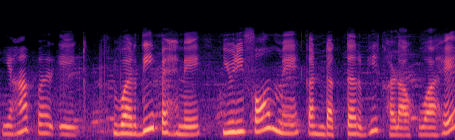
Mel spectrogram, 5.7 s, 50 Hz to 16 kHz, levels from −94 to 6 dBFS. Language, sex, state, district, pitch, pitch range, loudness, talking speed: Hindi, female, Madhya Pradesh, Dhar, 230 Hz, 205-265 Hz, -17 LUFS, 125 wpm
